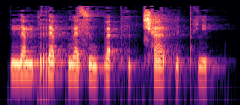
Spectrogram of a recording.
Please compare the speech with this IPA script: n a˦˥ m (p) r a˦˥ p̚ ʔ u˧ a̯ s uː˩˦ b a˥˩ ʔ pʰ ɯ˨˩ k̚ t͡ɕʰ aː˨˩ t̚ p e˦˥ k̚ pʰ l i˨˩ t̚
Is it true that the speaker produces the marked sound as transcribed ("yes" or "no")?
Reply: yes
